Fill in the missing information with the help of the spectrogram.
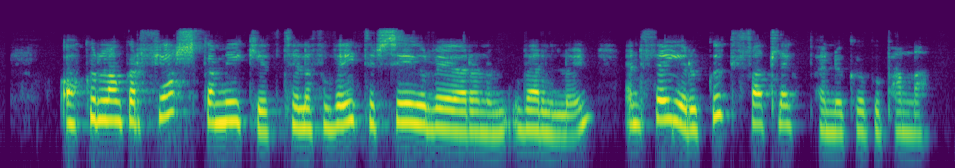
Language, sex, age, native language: Icelandic, female, 20-29, Icelandic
